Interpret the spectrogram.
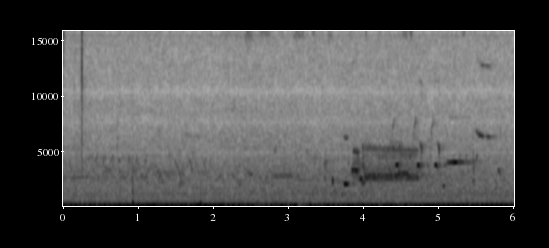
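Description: Faint birdsong: a short run of high chirping notes in the middle, then a brief thin whistle near the end, over a steady low background rumble.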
